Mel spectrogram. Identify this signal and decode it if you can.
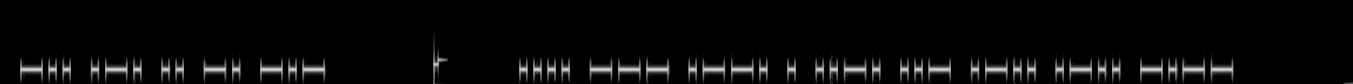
Morse code, heard as a keyed tone, about 17 wpm, 700 Hz. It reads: DRINK HOPEFULLY
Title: Sentences from Top 1500 Words - New Word Drill Alt - 17wpm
